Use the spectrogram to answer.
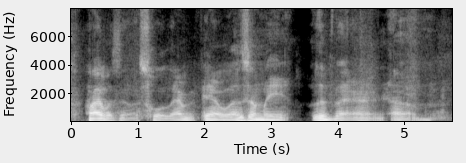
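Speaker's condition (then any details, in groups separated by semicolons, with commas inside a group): Brain injury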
